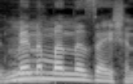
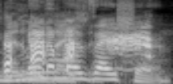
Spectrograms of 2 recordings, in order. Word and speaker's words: minimization: know what I'm saying minimalization that extra n feels so weird but um supposed to be in there oh I'm saying it wrong minimization minimization minimalization minimalization minimal it's the L that wasn't there minimalization yeah but anyway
